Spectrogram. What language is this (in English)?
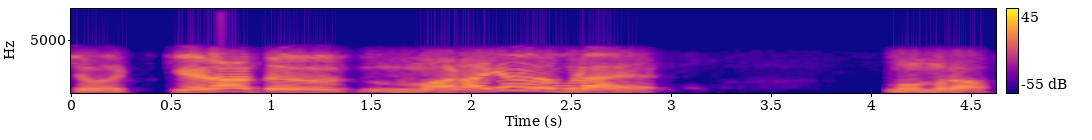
Dogri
